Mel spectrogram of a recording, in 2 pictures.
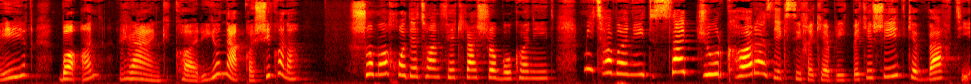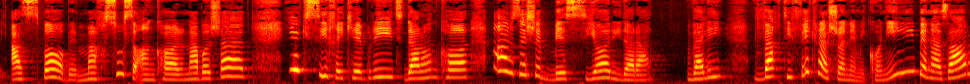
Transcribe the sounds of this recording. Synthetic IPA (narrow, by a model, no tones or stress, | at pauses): iːɢbɒːʔɒːn | ræŋɡkʰɒːɾijonæɢːɒːʃiːkʰo̞næm | ʃo̞mɒːxo̞d̪e̞t̪ʰɒːnfe̞cʰɾæʃɾɒːbo̞kʰo̞niːd̪̥miːt̪ʰævɒːniːd̪̥sæd̪̚d͡ʒuːɾkʰɒːɾæzje̞csiːxe̞cʰe̞bɾiːt̪̚ʰbe̞cʰe̞ʃiːd̪̥cʰe̞væɣt̪ʰḭːʔæsb̥ɒːbe̞mæxsuːsḛʔɒːnkʰɒːɾnæbɒːʃæd̪je̞kʰsiːxe̞cʰe̞bɾiːt̪ʰd̪æɾɒːnkʰɒːɾæɾze̞ʃe̞be̞sjɒːɾiːd̪ɒːɾæd̪̥̚ | væliːvæɡt̪ʰiːfe̞cʰɾæʃɾɒːne̞mḭːkʰo̞nibe̞næzæɾ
